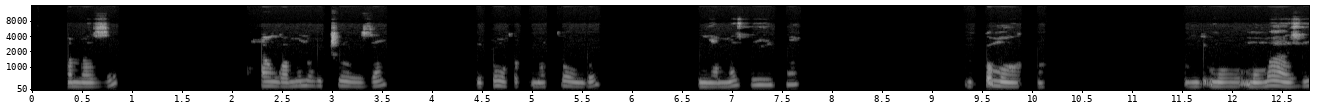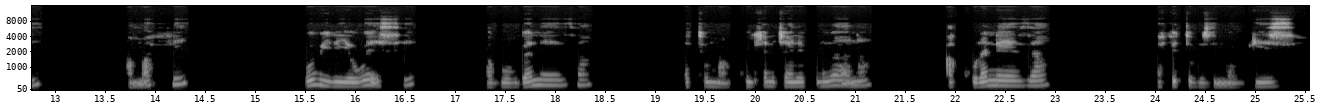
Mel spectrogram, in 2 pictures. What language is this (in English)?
Kinyarwanda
